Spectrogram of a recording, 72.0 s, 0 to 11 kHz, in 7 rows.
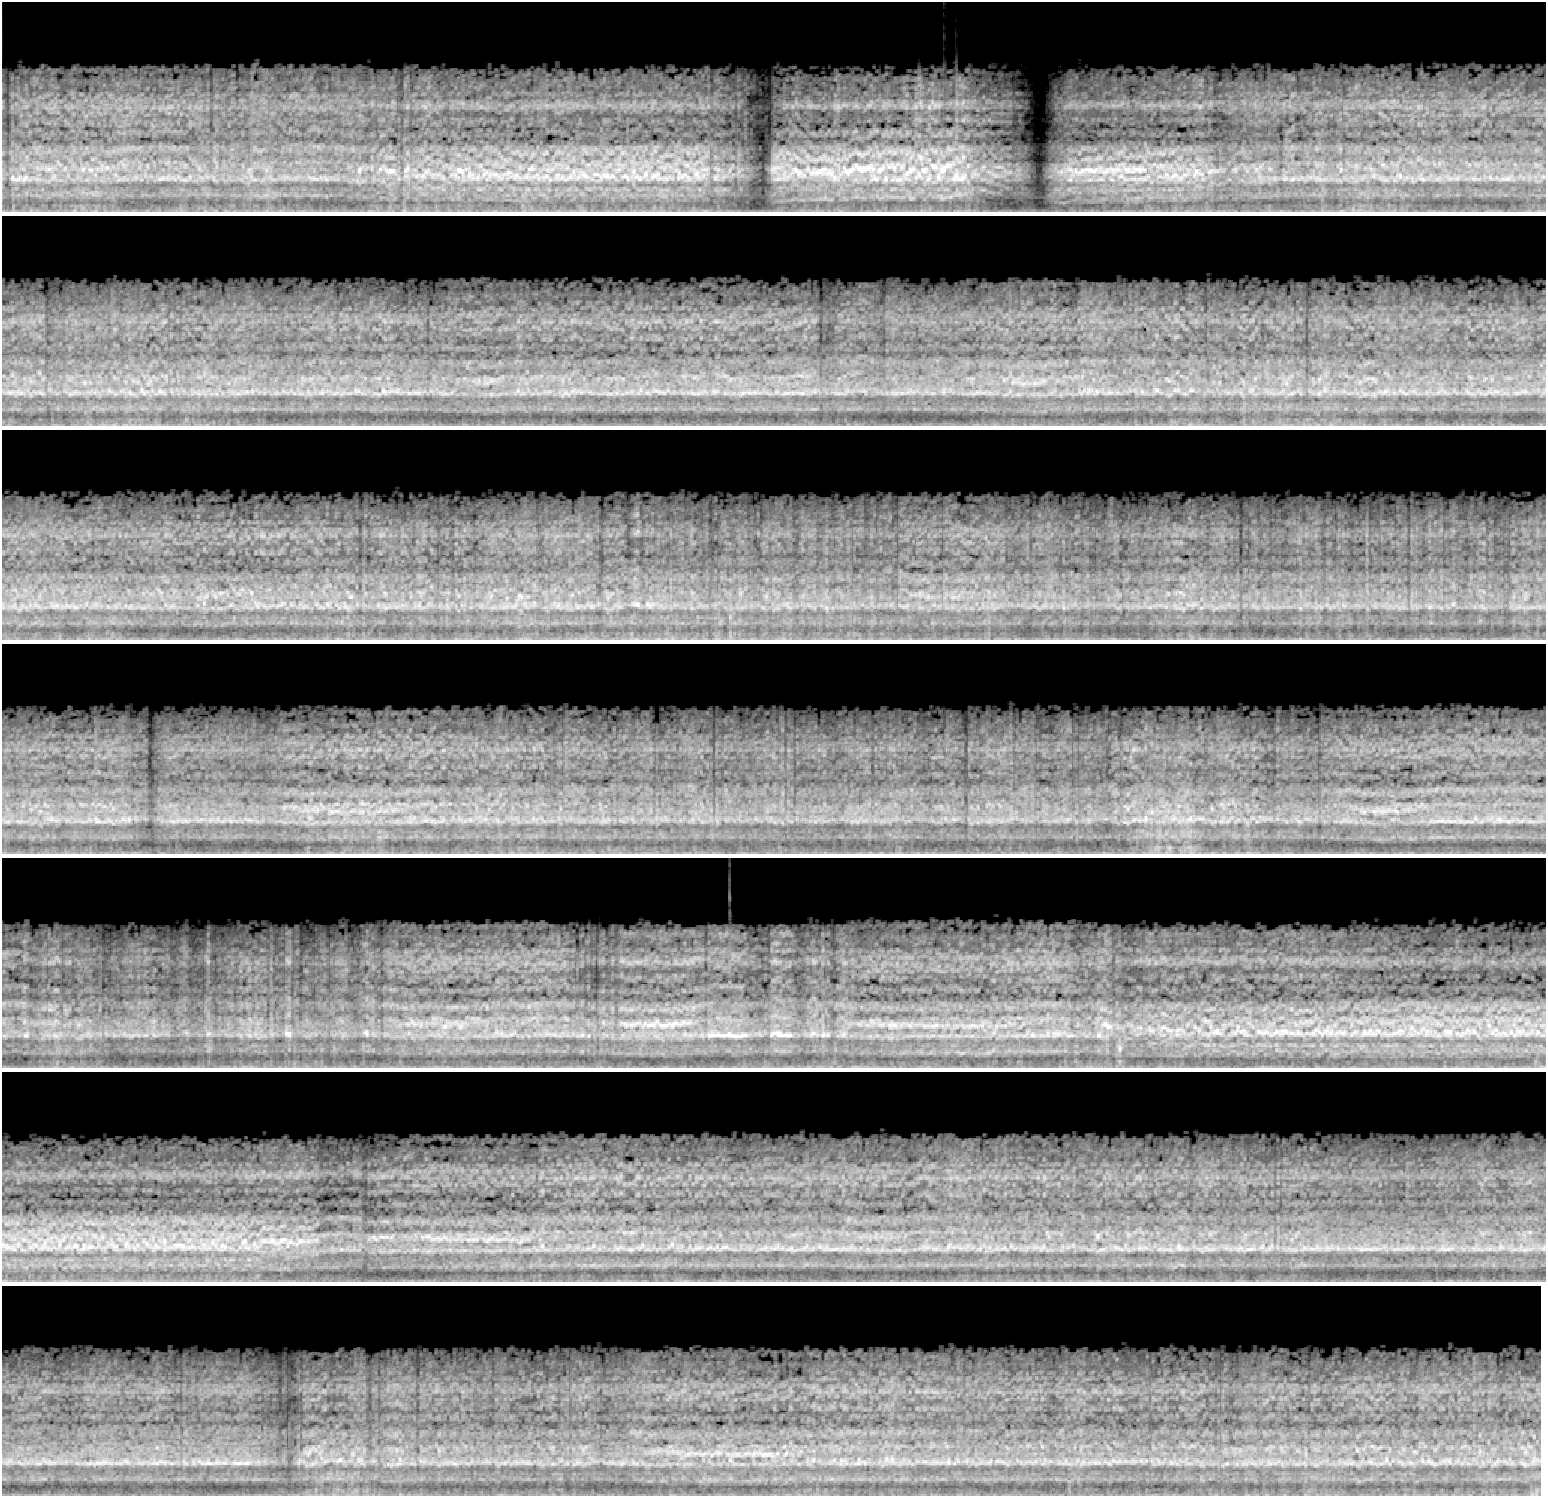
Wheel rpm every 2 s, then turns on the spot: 230, 210, 150, 140, 220, 240, 230, 230, 230, 230, 230, 230, 240, 230, 230, 240, 230, 230, 230, 230, 230, 230, 220, 220, 200, 200, 200, 220, 230, 230, 230, 230, 230, 220, 230, 230.
none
